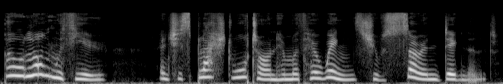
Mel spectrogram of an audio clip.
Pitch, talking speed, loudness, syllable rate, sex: 275 Hz, 205 wpm, -16 LUFS, 5.2 syllables/s, female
